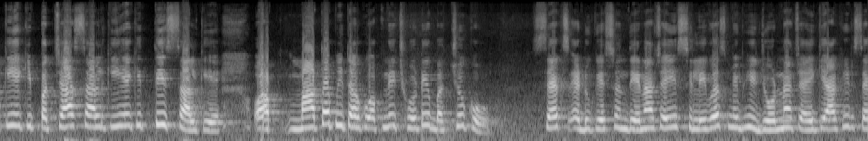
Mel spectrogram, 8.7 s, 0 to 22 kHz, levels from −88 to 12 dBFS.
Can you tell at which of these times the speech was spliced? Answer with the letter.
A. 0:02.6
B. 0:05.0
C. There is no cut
A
